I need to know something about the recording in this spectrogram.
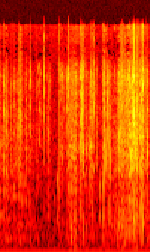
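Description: Faint rustling and light clicking of small hammered copper jump rings being moved and set down by hand on a sheet of paper. The clicks are sparse at first and come thicker in the second half.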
